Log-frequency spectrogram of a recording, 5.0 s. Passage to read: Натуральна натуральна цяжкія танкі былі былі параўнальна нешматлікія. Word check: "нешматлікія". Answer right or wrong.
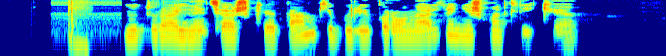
right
